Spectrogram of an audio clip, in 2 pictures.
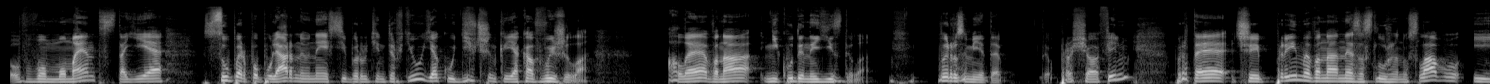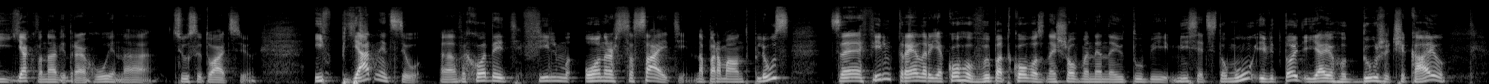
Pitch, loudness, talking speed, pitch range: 140 Hz, -23 LUFS, 130 wpm, 125-155 Hz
